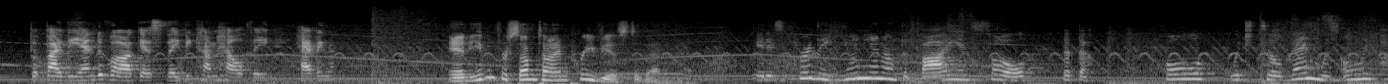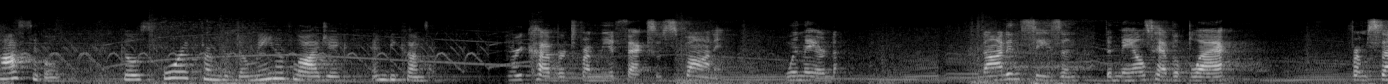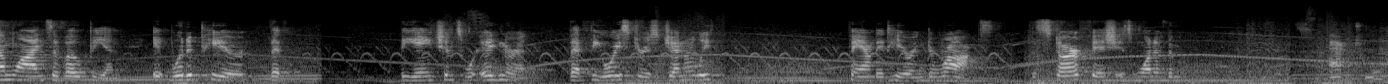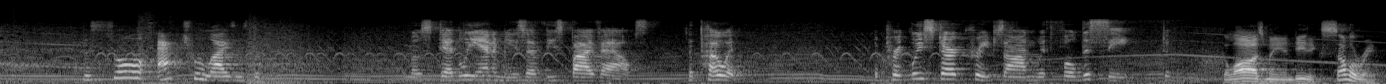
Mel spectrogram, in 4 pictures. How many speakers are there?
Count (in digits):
3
